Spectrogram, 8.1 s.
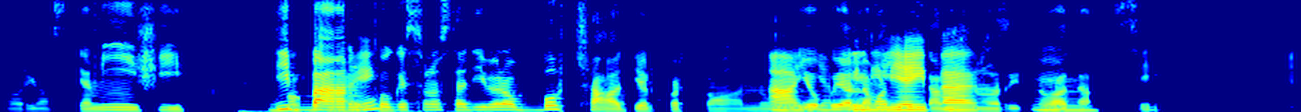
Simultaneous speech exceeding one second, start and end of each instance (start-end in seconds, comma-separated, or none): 4.8-6.8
